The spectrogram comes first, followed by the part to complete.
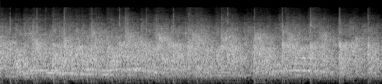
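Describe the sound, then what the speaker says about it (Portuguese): A church congregation bursts into sustained applause during a lively Pentecostal worship service, dense steady clapping from many hands filling the room at high volume for several seconds. "Palmas."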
